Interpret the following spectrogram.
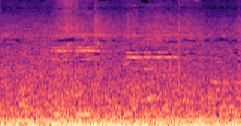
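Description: Busy street background: a steady low rumble of road traffic with indistinct voices.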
